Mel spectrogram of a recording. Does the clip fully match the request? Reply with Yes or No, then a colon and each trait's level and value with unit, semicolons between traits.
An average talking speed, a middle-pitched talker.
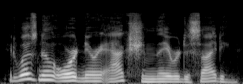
Yes: average, 195 wpm; medium, 150 Hz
